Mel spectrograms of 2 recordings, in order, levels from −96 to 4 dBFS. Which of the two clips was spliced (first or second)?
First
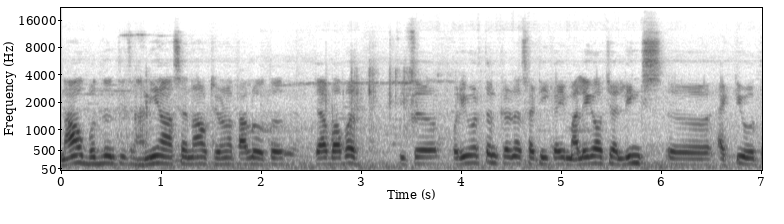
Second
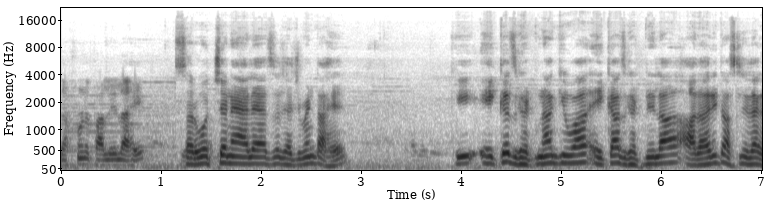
second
